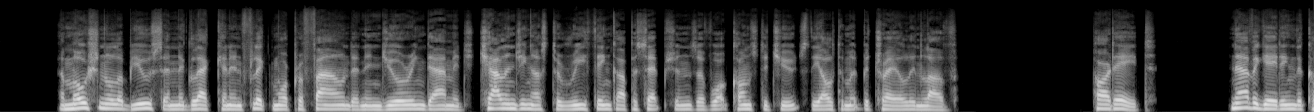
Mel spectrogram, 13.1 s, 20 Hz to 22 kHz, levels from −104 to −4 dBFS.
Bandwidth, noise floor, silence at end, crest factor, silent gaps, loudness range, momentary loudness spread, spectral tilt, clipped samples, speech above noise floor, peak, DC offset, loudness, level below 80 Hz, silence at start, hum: 11.5 kHz; under -90 dBFS; 0 s; 16 dB; 9.75-10.81 s; 5 LU; 7 LU; -8 dB/octave; under 0.1%; over 67 dB; -8 dBFS; under 0.1%; -24 LUFS; -66 dBFS; 0.6 s; none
